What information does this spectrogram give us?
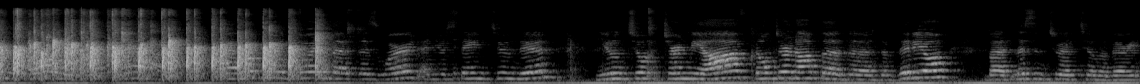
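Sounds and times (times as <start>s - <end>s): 
studio audience clapping: 0.0s - 3.4s
speech: 5.5s - 11.3s.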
